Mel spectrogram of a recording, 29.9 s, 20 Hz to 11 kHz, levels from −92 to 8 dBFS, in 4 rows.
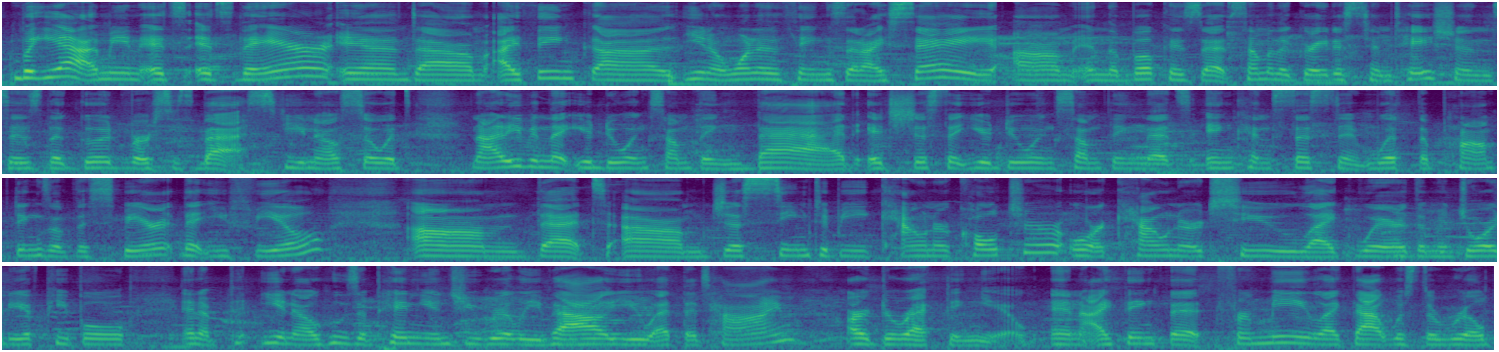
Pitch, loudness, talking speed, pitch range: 180 Hz, -23 LUFS, 215 wpm, 170-195 Hz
